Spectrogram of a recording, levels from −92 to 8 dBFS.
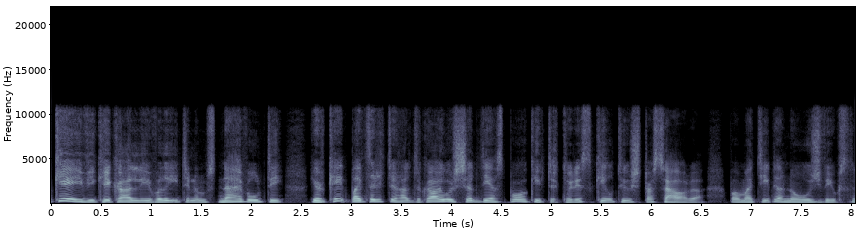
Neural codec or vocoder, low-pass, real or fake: codec, 16 kHz in and 24 kHz out, 0.4 kbps, LongCat-Audio-Codec, four codebook decoder; 10.8 kHz; fake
